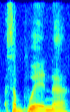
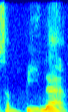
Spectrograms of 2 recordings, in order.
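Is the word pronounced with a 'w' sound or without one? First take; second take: with; without. First: The word has a 'w' sound: sab-weh-na. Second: The word has no 'w' sound: sa-bee-na. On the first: This is how Filipinos commonly say it. "sa mga Pilipino, sabwena" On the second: This is how it is said in English. "sa English po, sabina"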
